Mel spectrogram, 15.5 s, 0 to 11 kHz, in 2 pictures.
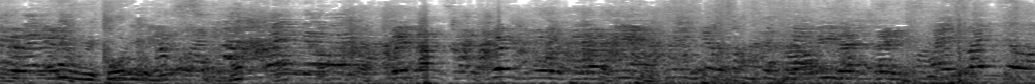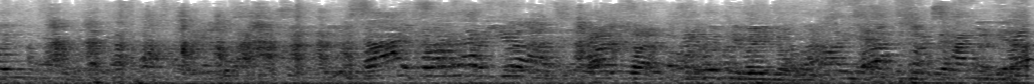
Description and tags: ambiance inside a Scottish pub (at 11 am), with voices of several people. A group of old ladies having gin and tonic stand out clearly. Soundman OKM > Sony MD > iRiver H120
